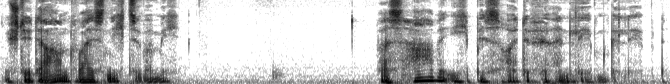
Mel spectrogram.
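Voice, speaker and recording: An actor in a German radio play playing an eccentric, haunted Parisian composer who has lost his memory, theatrical and given to swings between hushed musing and outbursts. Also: deep voice, lively intonation, takes it slowly, gravelly, breathy edge, in a whisper, exaggerated voice.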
